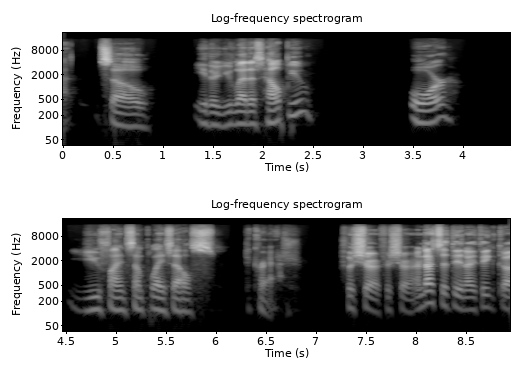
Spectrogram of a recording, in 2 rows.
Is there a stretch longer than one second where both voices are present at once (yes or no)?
no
